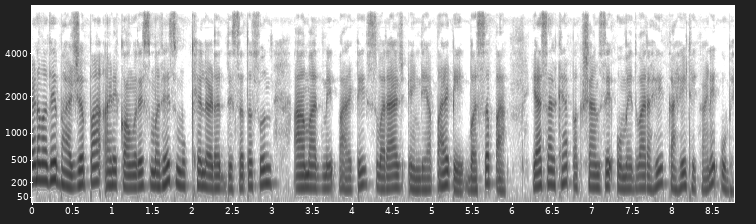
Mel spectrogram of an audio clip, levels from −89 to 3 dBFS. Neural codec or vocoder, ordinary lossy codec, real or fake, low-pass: codec, 16 kHz, 16 kbps, FunCodec, trained on LibriTTS, 50 frames a second; none; fake; 7.2 kHz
